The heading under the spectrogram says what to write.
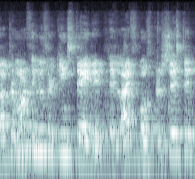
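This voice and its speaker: In a Dominican accent, a raised, projected voice carries lively intonation over noticeable background noise and audible room echo. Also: man. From Dominican Republic, Puerto Plata. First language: Spanish. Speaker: politician. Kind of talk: formal speech; prepared speech read aloud.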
